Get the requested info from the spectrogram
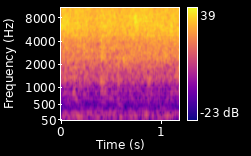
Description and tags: The rain was heavy where I'm at at the time I was recording this. Recorded with my Samson C03U microphone.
